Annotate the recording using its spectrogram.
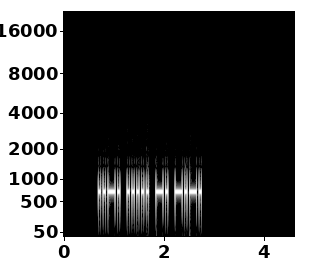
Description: Morse code, heard as a keyed tone, about 25 wpm, 700 Hz. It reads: F5NC
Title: DXCC-100 Call Signs - 4 Characters - 25wpm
